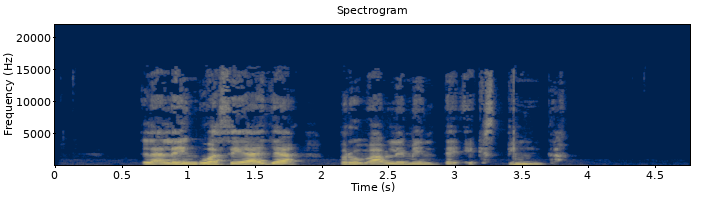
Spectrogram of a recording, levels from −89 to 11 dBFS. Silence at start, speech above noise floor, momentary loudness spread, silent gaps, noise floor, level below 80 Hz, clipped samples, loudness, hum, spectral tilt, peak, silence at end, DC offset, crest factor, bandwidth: 0.65 s; 60 dB; 15 LU; none; -78 dBFS; -68 dBFS; under 0.1%; -18 LUFS; none; -5.5 dB/octave; -4 dBFS; 0.95 s; under 0.1%; 16 dB; 16 kHz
